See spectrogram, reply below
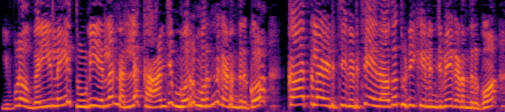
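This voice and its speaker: A woman's voice: extremely high pitch, animated, rapid-fire. A woman voicing a blunt, brash middle-aged neighbor woman in a cartoon. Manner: brash, comforting, mocking. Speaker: neighbor character. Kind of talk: cartoon voice acting. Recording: noisy cartoon voice track.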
